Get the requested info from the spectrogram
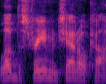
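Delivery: normal talking voice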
